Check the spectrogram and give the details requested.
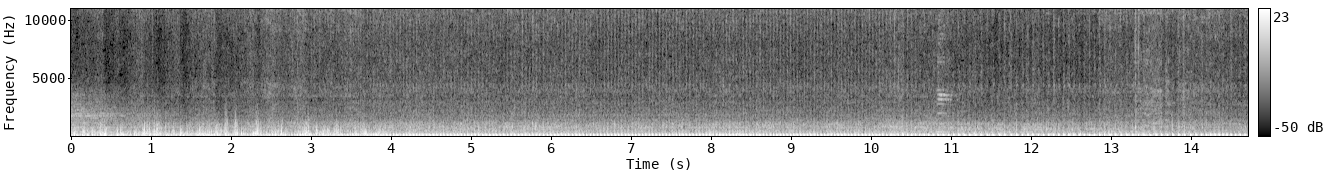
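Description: Motorcycle engine running steadily with a fast, even low pulse.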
